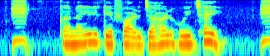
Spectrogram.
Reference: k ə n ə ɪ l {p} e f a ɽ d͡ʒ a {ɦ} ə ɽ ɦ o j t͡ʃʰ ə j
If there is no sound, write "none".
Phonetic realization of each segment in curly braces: k, ɦ

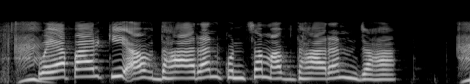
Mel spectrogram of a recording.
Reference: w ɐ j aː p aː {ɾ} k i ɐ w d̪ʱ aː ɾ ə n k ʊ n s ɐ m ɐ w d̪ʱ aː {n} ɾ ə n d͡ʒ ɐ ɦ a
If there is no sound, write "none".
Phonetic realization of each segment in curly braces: ɾ, none

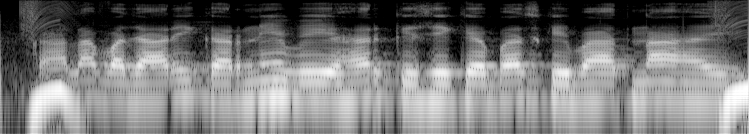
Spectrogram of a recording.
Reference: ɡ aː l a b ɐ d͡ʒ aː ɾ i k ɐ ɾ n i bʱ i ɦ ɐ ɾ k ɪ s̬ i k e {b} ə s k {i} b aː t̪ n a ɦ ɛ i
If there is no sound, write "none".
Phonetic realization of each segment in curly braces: b, i

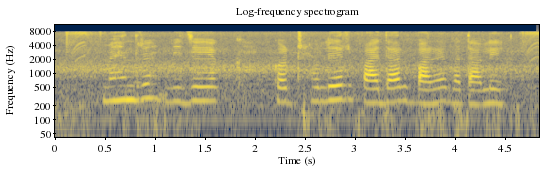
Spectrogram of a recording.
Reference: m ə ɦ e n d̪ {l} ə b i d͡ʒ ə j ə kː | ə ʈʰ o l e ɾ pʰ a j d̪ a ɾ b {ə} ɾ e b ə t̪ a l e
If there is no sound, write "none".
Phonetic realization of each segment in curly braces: ɾ, a

